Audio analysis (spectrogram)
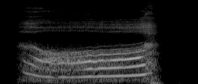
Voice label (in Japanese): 「うおーーー」, kawaii voice; 1200 kawaii voice!!; 色々なワンショット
